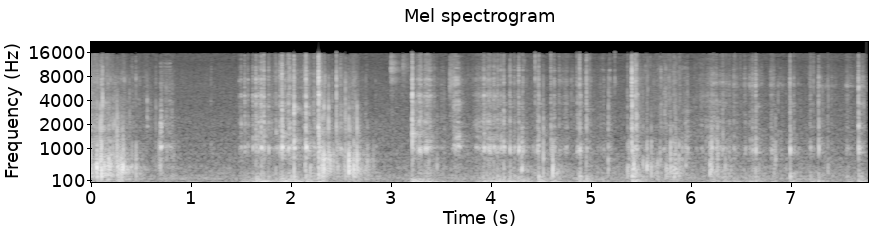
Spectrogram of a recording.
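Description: A black snap-off utility knife blade cuts and scrapes a hand-sized, dry, multicolored soap bar, orange-green with a blue interior, held in the hand, and crumbly flakes fall off. A steady stream of dry, crisp scraping and crunching strokes is heard, with short bright bursts that stop quickly without ringing.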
